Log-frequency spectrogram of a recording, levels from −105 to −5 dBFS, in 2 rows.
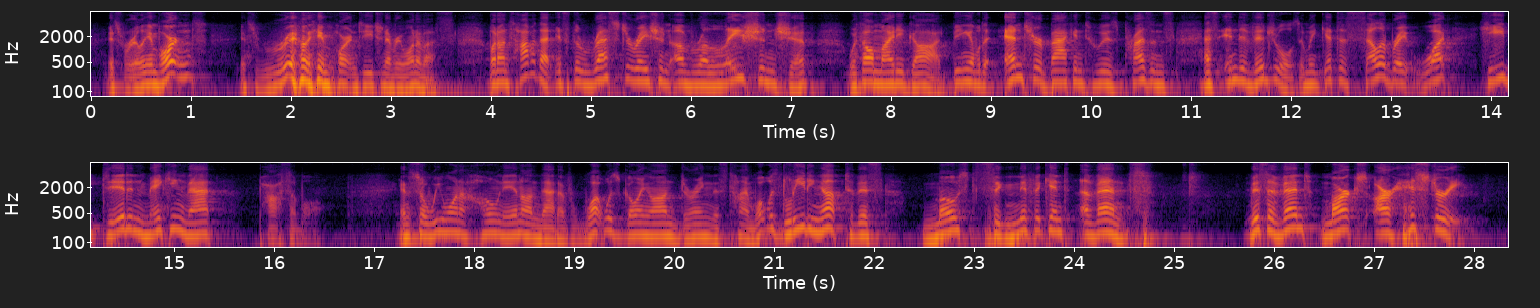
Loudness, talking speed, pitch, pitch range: -39 LUFS, 165 wpm, 145 Hz, 125-175 Hz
